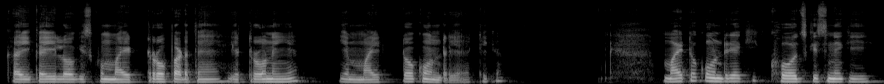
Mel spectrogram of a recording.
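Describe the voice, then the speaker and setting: A man teaches biology to students preparing for exams, his mid-range voice a little mellow. He asks questions and supplies the answers himself, repeating the important terms as he goes.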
